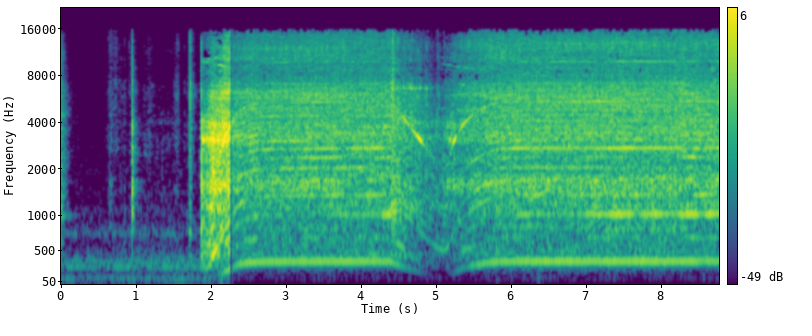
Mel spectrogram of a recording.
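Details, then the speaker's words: Makita grinder motor after bearing replacement, spinning up to a steady clean whine, coasting down and restarting smoothly with no rumble or rattle; bearings now sound healthy, normal running. "that sounds a lot better no sound at all that's what we want"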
